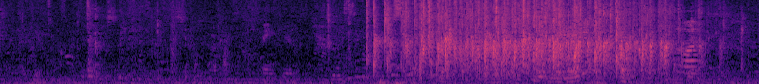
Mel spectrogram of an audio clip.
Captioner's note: applause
